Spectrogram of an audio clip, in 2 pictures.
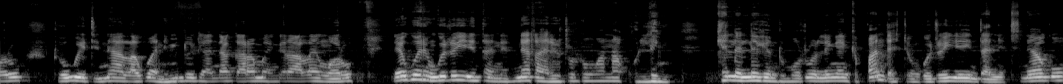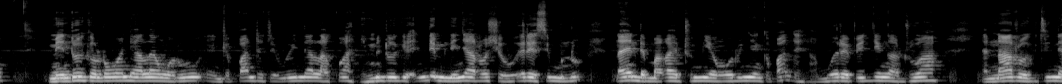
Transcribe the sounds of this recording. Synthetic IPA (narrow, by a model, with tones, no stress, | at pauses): a˨ɾo˦to˦kwe˦˨ti˨nɛ˦a˨la˨kwa˦˨ne˨mɪ˦ndo˦k̬i˨a˨ɲa˦ɡa˨ɾa˦ma˨ɛ˨ŋɡɪ˦ɾa˦a˨la˦ɪ˨ŋwa˨ɾo˦nɛ˦ke˦ɾe˨ŋɡo˦to˦i˦e˦i˦nta˨ne˨tn˦a˦ta˨ɾe˨to˦ltʊ˦ŋwa˦na˦ko˨lɪ˦ŋ | kɛ˦lɛ˨lɛ˦ke˨ndu˨mo˨tːlɪ˦ŋɛ˦ŋɡɪ˨pa˦ndɛ˨te˨ŋɡo˨t̬o˦i˦e˦i˦nda˨nɛ˨tnɛ˦a˦ko˦ | mɪ˨ndo˦k̬ɔ˨ltʊ˦ŋwa˦nja˨la˦i˨ŋwa˨ɾu˦ɛ˨ŋɡɪ˨pa˦ndɛ˨te˨ko˦i˦n˦a˦la˨ku˦a˦ne˨mɪ˦ndo˦k̬a˨˦nde˦mi˨ne˨ɲa˦˨tɔ˦ʃe˨e˦ɾe˨si˦mu˨no˦ | na˦ɪ˦nde˨ma˨ka˦i˨tu˦mi˦ɛ˨ŋɔ˦ɾu˦ɲɛ˦ŋɡɪ˨pa˦ndɛ˨a˨mu˦ɛ˦ɾɛ˨pɪ˦ɲɪ˦ŋa˨tu˦a˦ | ɛ˨na˦to˨ki˨ti˦n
